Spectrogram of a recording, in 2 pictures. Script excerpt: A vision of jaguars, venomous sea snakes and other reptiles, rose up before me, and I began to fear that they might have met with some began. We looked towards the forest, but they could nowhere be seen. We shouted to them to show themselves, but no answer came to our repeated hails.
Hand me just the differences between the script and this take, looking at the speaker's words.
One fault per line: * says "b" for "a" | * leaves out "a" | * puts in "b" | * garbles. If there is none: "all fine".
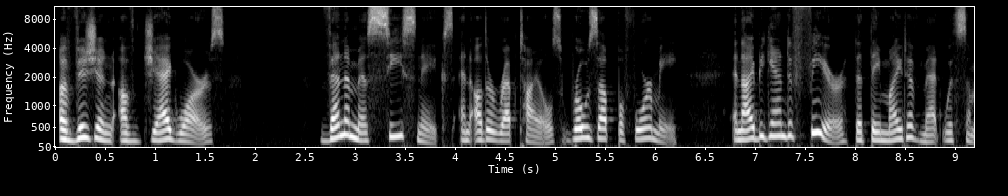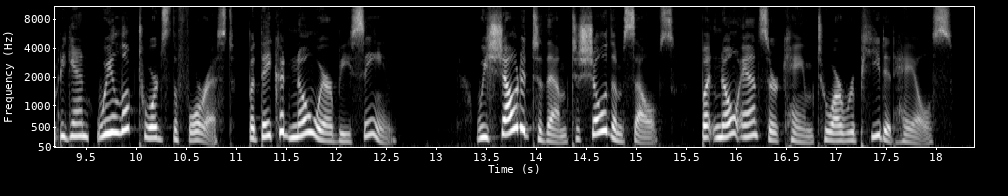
all fine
